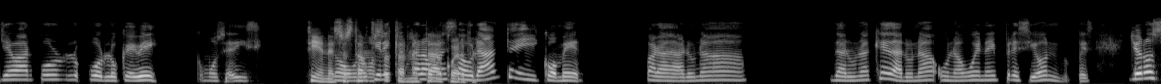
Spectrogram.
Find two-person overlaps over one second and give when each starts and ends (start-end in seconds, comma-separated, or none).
3.3-4.8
